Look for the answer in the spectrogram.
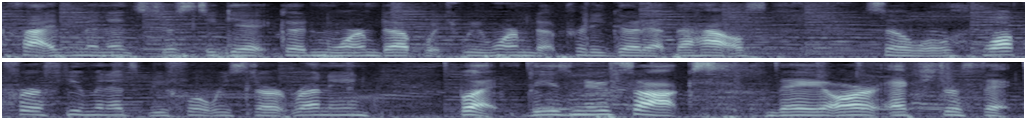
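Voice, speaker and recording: A woman chatting casually to her vlog viewers. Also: on the low side. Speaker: vlogger.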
